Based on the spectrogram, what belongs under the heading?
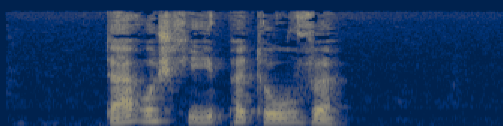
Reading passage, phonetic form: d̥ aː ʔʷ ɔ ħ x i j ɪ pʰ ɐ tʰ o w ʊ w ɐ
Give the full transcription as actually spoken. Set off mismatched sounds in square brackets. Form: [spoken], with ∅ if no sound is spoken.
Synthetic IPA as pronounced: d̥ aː ʔʷ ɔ [ʃ] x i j ɪ pʰ ɐ tʰ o w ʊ [v] ɐ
